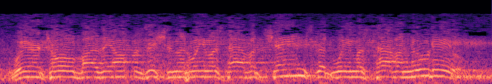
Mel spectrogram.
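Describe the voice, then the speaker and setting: A man's high, monotone voice with flat intonation, very even loudness and an American accent, over noticeable background noise. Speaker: politician, former president giving a campaign speech. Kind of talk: political campaign speech. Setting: radio broadcast from a rally, 1932 recording, slowed by 12%.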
